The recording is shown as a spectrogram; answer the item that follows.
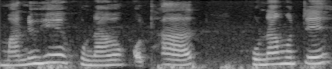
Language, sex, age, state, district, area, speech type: Assamese, female, 45-60, Assam, Sonitpur, urban, spontaneous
